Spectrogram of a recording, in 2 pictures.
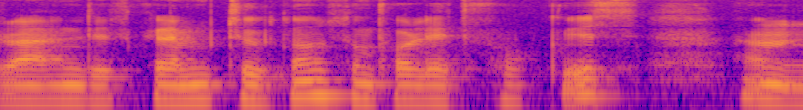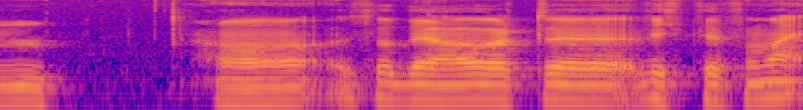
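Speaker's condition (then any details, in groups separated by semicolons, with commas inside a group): ALS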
